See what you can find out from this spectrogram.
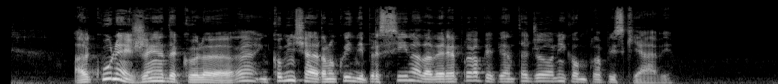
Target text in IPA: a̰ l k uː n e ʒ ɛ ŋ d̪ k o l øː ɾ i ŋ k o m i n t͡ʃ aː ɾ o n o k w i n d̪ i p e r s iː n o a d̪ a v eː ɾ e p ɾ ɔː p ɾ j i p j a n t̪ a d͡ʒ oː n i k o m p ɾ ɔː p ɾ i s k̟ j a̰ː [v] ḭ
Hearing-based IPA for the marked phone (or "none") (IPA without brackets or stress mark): v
